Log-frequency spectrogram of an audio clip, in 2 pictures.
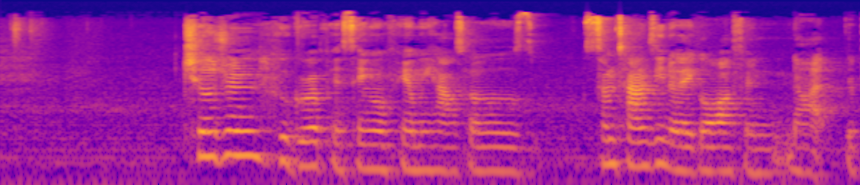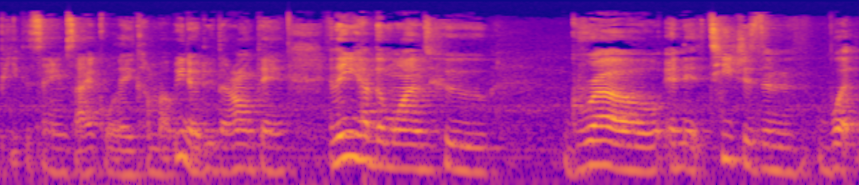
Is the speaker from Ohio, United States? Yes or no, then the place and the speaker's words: no; Tidewater, Virginia, United States; Growing up in Tidewater, it's a military area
